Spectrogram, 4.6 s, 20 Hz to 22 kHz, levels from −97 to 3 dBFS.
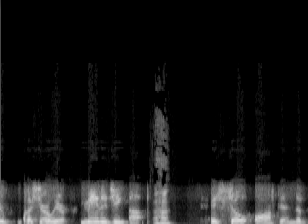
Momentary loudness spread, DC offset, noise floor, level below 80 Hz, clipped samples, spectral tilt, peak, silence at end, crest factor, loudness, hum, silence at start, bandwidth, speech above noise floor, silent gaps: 10 LU; under 0.1%; -62 dBFS; -56 dBFS; under 0.1%; -7 dB/octave; -6 dBFS; 0.05 s; 18 dB; -22 LUFS; none; 0 s; 10.5 kHz; 41 dB; none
